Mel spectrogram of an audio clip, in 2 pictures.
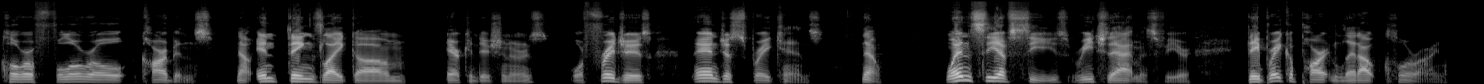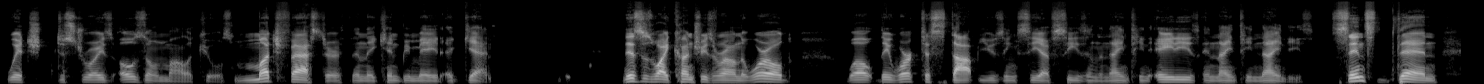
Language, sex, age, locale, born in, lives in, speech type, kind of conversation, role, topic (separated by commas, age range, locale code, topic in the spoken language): English, male, 40-44, en-US, United States, United States, read, expert-assistant, expert, What is the ozone layer, and why is it important for life on Earth?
